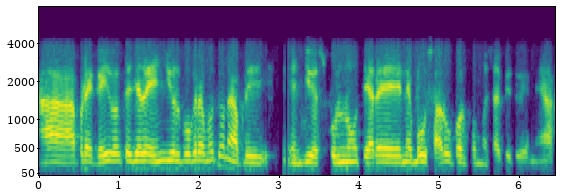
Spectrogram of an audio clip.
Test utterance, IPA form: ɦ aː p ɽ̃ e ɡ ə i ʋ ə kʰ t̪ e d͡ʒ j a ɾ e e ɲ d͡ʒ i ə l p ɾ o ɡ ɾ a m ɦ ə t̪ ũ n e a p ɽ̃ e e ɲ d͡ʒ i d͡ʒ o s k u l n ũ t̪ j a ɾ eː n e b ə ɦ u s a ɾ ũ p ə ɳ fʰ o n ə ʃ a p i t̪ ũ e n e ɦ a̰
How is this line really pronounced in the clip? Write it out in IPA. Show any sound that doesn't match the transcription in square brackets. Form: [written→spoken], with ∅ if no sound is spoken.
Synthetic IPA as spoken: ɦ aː p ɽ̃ e ɡ ə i ʋ ə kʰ t̪ e d͡ʒ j a ɾ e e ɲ d͡ʒ i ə l p ɾ o ɡ ɾ a m ɦ ə t̪ ũ n e a p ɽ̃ [e→i] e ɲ d͡ʒ i [d͡ʒ→∅] o s k u l n ũ t̪ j a ɾ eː n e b ə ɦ u s a ɾ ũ p ə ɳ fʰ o [n→m] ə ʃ a p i t̪ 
